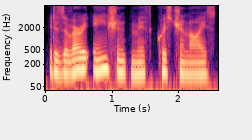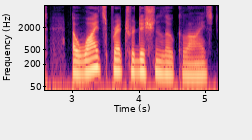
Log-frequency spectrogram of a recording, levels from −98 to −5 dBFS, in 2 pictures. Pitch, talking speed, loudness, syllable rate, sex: 120 Hz, 140 wpm, -18 LUFS, 4.7 syllables/s, male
